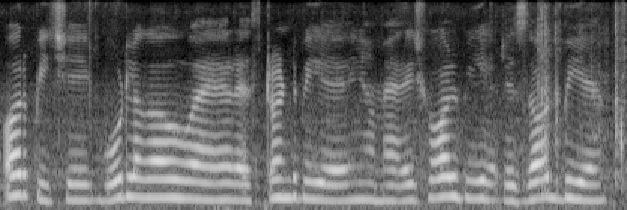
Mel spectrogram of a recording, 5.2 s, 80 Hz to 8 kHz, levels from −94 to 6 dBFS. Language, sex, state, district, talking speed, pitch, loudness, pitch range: Hindi, female, Haryana, Jhajjar, 205 wpm, 235 Hz, -17 LUFS, 220-255 Hz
